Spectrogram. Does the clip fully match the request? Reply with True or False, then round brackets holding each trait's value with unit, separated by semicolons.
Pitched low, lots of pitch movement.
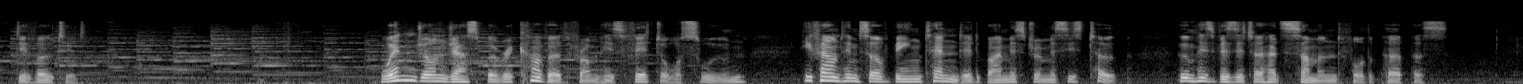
True (115 Hz; 5.7 semitones)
